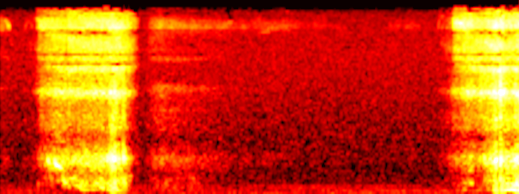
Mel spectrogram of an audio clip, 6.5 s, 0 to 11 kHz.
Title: 🐽 本日のイビキ / Snoring Sleep Sound 2025/03/25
